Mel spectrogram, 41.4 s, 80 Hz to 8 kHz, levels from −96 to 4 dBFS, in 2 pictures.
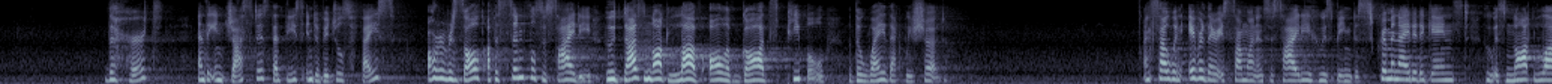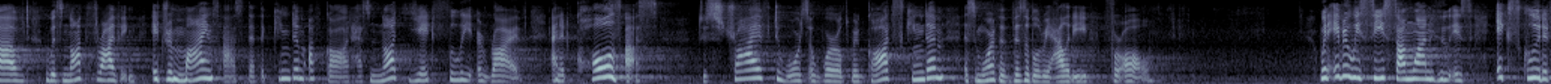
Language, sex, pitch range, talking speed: English, female, 215-290 Hz, 130 wpm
